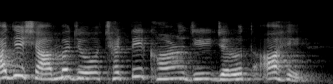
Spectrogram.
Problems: none marked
